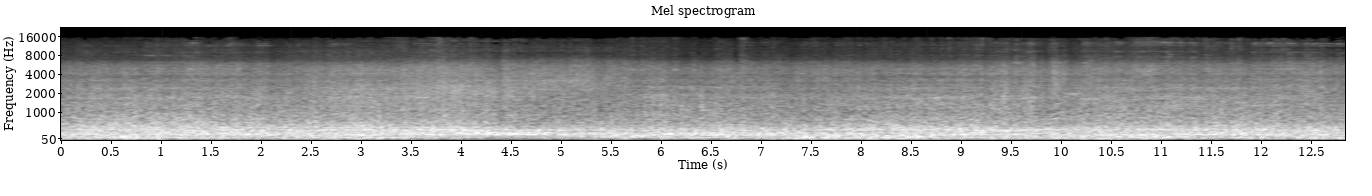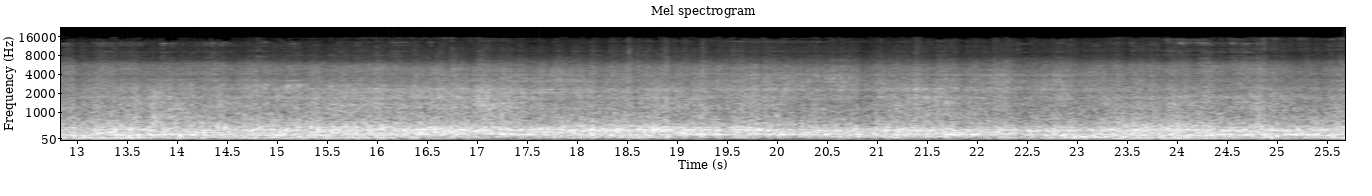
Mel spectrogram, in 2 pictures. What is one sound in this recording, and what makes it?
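A freight train rumbles steadily past at close range.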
